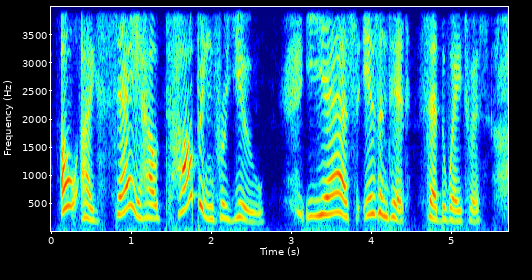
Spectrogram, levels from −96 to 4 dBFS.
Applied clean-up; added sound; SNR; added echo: none; none; none; none.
